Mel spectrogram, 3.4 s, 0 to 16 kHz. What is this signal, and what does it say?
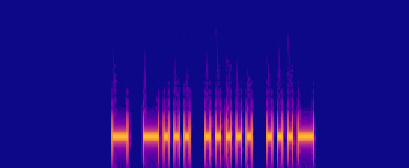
Morse code, heard as a keyed tone, about 28 wpm, 700 Hz. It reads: TB5V
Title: DXCC-100 Call Signs - 4 Characters - Repeated 2x - 28wpm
